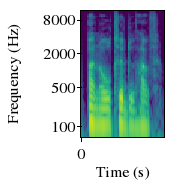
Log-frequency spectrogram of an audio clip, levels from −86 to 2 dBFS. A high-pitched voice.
No: low, 100 Hz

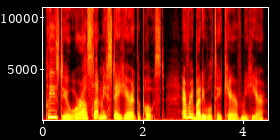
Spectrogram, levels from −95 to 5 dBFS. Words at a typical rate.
No: fast, 240 wpm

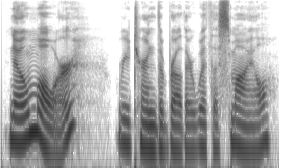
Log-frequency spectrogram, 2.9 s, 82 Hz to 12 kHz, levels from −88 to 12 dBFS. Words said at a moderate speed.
Yes: average, 170 wpm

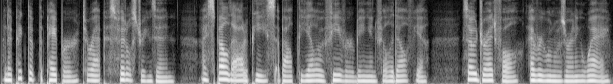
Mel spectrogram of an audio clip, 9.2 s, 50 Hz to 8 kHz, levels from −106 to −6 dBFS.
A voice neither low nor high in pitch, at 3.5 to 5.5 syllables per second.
No: medium, 180 Hz; 6.0 syllables/s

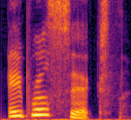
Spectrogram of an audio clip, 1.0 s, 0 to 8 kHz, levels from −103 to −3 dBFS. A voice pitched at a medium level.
No: very high, 280 Hz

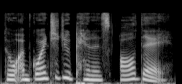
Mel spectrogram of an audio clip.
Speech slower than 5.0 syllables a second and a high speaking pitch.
No: 6.4 syllables/s; high, 230 Hz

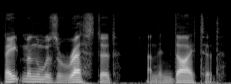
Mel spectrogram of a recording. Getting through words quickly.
No: slow, 130 wpm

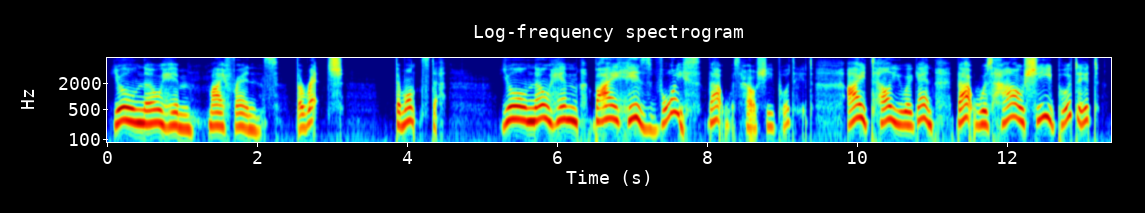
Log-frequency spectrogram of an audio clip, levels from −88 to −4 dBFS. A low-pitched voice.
No: very high, 250 Hz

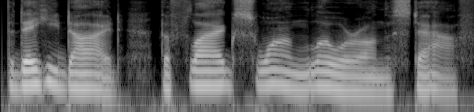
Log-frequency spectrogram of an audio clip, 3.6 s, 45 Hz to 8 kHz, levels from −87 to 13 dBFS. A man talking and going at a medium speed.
No: female; average, 185 wpm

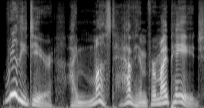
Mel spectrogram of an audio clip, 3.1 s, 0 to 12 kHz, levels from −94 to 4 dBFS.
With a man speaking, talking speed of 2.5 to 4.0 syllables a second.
Yes: male; 3.7 syllables/s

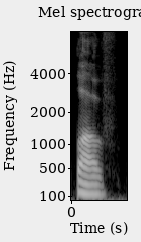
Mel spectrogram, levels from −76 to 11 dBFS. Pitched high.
No: low, 120 Hz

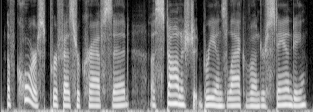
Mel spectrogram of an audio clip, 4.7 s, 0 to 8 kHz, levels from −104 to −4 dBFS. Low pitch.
No: high, 195 Hz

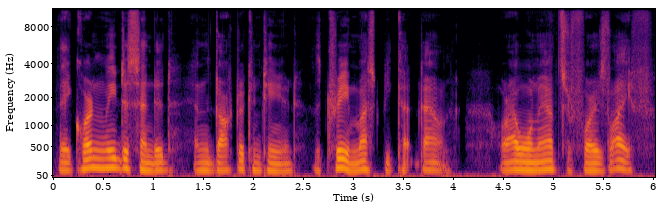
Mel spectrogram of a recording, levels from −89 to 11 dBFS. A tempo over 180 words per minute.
Yes: average, 200 wpm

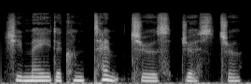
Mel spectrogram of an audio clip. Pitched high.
No: medium, 175 Hz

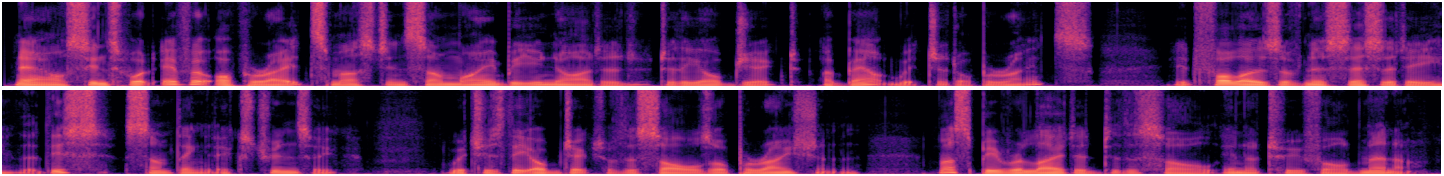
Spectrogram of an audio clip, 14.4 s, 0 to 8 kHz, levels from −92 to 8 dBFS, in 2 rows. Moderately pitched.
No: low, 100 Hz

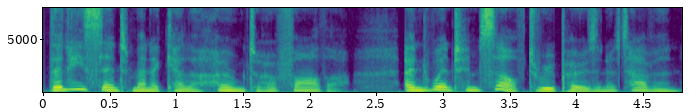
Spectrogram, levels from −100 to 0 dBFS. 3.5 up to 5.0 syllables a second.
No: 5.5 syllables/s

